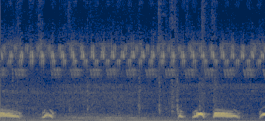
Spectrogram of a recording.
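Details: Spotted dove beginning to coo: low, soft hooting notes in short groups, mostly near the end, over a steady high insect chirring and faint low background hum.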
